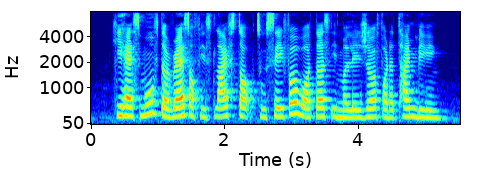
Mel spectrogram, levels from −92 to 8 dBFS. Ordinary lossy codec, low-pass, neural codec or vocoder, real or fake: none; none; none; real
